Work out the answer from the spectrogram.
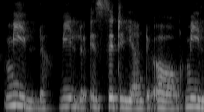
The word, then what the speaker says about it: mille: away, and hence I'm left with ville and mille.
